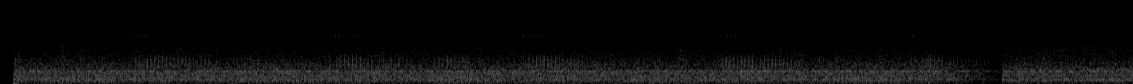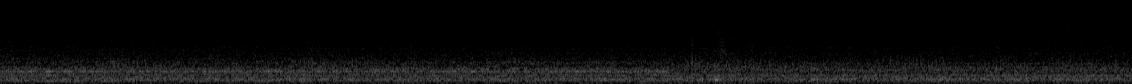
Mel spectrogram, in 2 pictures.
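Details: A 6-year-old Ragdoll cat in an affectionate mood purrs steadily while being stroked by a boy, a low continuous rumble with a brief break partway through.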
